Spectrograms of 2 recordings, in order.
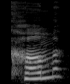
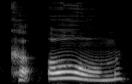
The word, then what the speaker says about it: come: But this time, did the silent E make the vowel O in the middle long? It's not ka-om or sa-om.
